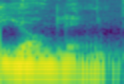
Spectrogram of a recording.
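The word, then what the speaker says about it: Jüngling: called youngling young lady the proper term in german is j-u-n-g-l-i-n-g but it's pronounced as youngling okay all right so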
